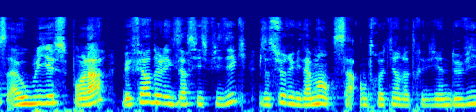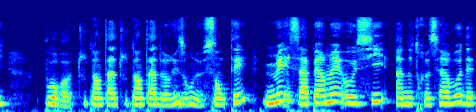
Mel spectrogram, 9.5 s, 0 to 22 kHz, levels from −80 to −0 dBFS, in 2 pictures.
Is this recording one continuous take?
no; 4 cuts; at 1.1 s, 2.5 s, 5.9 s, 7.3 s

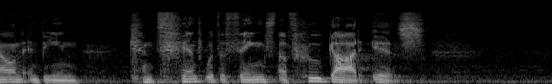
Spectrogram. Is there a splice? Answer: yes; 1 cut; at 2.8 s

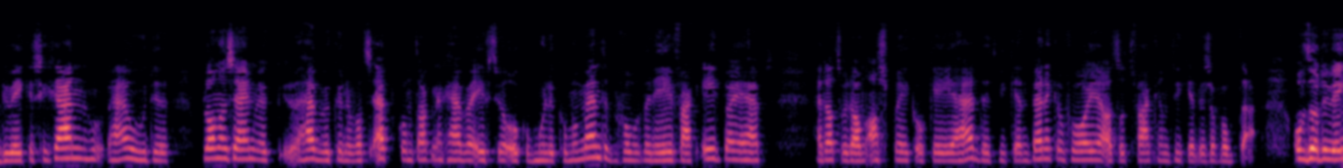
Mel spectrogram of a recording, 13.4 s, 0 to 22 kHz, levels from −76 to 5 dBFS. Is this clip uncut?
yes; 0 cuts

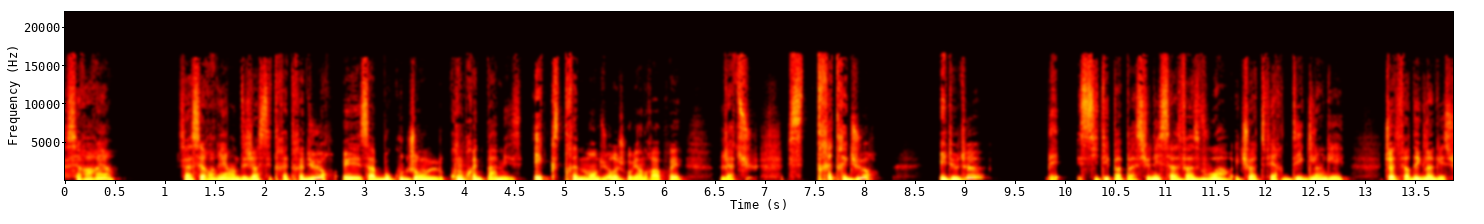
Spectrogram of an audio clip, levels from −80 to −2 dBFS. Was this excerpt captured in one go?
yes; 0 cuts

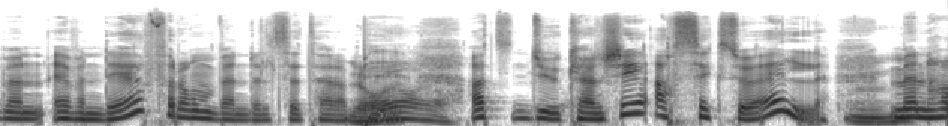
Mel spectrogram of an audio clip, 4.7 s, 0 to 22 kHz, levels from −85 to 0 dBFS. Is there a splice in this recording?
no; 0 cuts

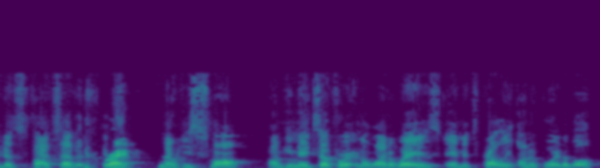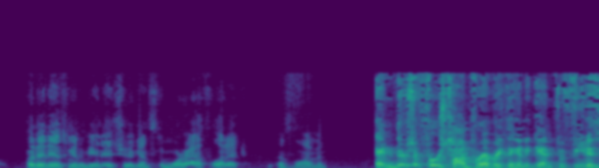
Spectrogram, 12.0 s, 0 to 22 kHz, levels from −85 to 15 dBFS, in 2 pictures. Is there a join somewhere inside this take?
yes; 3 cuts; at 1.0 s, 6.7 s, 8.6 s

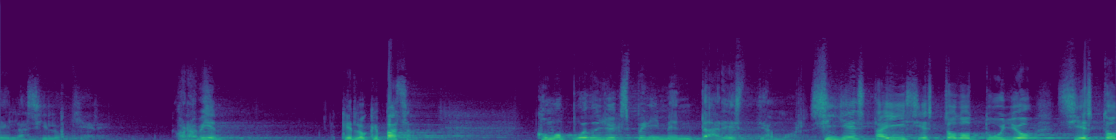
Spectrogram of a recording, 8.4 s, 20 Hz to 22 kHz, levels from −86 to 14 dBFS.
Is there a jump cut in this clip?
no; 0 cuts

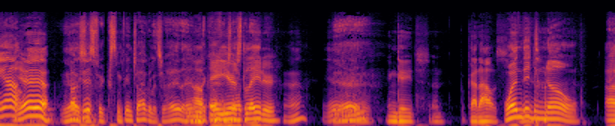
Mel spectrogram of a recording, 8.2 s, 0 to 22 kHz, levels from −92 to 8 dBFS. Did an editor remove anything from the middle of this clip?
yes; 3 cuts; at 1.6 s, 2.7 s, 7.1 s

